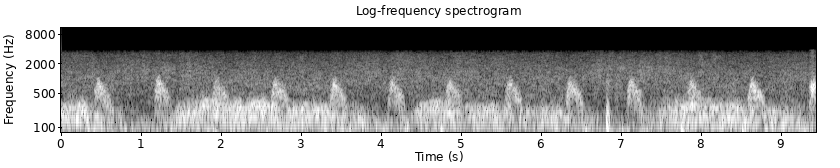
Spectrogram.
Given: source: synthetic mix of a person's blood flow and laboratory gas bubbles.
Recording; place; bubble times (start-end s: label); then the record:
Doppler ultrasound of blood flow; subclavian vein
9.34-9.45 s: bubbles
From the record:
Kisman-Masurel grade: 213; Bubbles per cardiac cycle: several, 3 to 8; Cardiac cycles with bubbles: 1 to 10%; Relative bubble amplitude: loud (0.450 to 0.775); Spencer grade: 1 (occasional bubble signal discernible with the cardiac motion signal, with majority of cardiac periods free of bubbles); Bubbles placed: anywhere in the cardiac cycle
